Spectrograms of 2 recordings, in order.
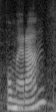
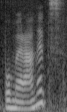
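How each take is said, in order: First: "Pomeran" said the Bulgarian way, ending on -an; Bulgarian word form. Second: "Pomeranets" said the Macedonian way, with a final -ets; Macedonian word form. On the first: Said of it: "in Bulgarian, Pomeranian is Pomeran". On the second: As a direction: add a crisp ts to end "Pomeranets". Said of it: "but in Macedonia is Pomere". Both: Shown as a demonstration.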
